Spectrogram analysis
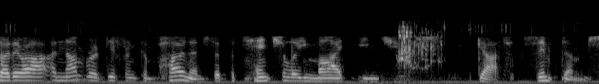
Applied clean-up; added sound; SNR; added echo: none; Liquid; 9 dB; none.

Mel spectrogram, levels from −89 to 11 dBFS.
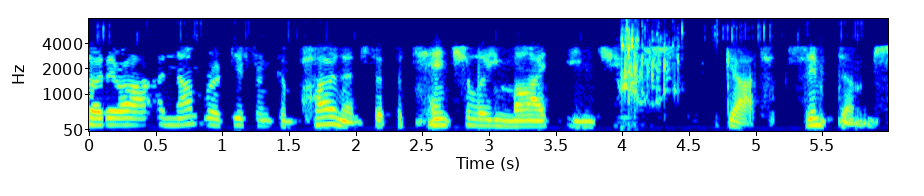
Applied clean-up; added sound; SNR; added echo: classical method spectral subtraction.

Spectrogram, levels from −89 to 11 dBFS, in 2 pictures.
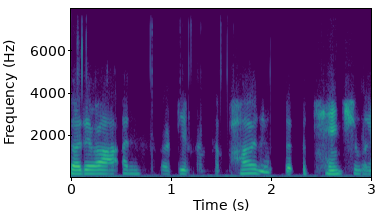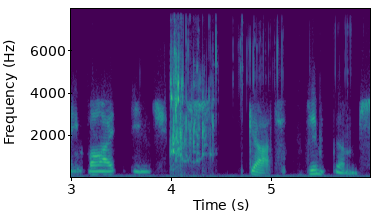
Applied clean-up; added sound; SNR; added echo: neural diffusion model UNIVERSE++.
